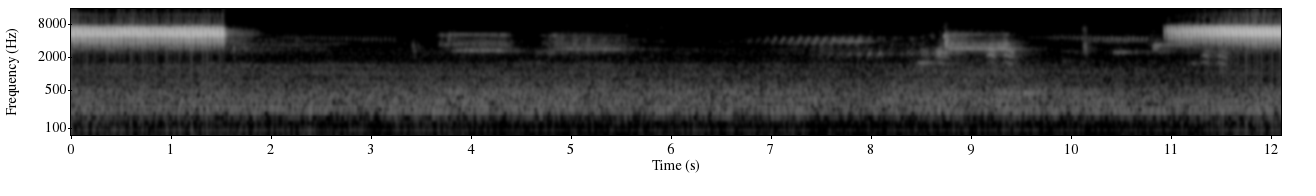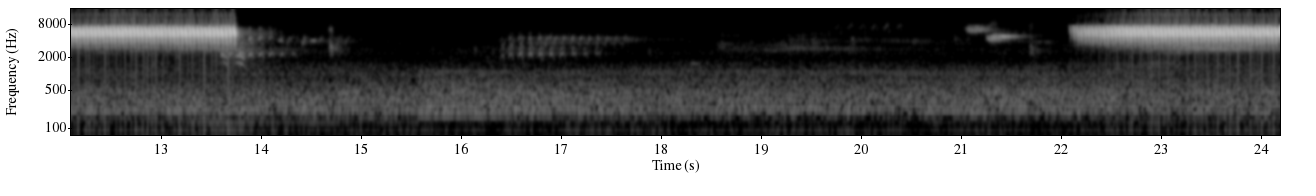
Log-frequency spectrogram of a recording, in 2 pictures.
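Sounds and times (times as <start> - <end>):
Chipping Sparrow singing a long flat rattling trill: 0.0 - 1.6, 11.0 - 13.8, 22.1 - 24.1.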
